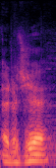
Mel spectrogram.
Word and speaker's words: Hergé: sabéis todos georges remi más conocido como hergé que es la pronunciación de las dos iniciales la er en francés pero cambiadas de orden aérea este autor nació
